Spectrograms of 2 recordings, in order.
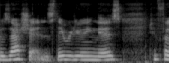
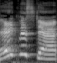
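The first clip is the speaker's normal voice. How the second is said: heated, forceful, angry, high-pitched insistence; 6 semitones higher, 6 dB louder than usual. Speaker catching themselves getting angry, angry and forceful. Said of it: "why am I getting angry about that?".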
